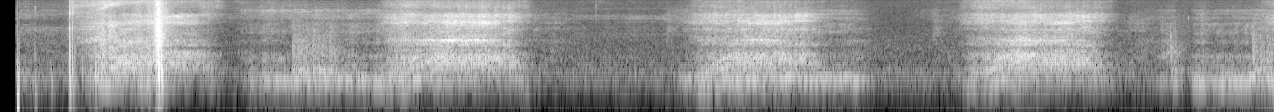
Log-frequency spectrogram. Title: Snores galore bwahaha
